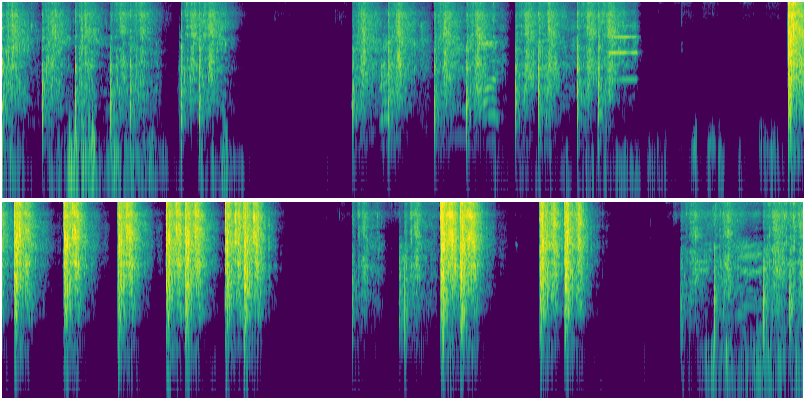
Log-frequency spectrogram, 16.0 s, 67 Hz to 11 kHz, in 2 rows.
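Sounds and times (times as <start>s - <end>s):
pistol shots in quick pairs: 0.0s - 2.3s, 3.5s - 6.1s, 7.8s - 10.8s, 12.0s - 14.0s.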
